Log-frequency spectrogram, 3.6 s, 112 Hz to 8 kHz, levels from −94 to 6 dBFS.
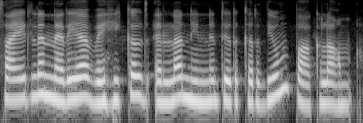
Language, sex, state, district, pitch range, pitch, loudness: Tamil, female, Tamil Nadu, Nilgiris, 235-270 Hz, 250 Hz, -12 LUFS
